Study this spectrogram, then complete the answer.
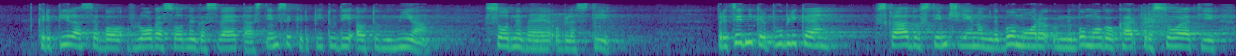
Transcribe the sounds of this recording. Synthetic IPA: kɾɛpiːlasɛbɔwloːɡasoːd̪nɛɡasʋɛːt̪ast̪eːmsɛkɾɛpiːt̪uːd̪iʔawt̪ɔnɔmiːja | soːd̪nɛʋɛjɛʔɔblast̪i | pɾɛt̪seːd̪nikɾɛpublikɛwsklaːd̪ust̪eːmt͡ʃleːnɔmnɛnɛbomoːɡəwkaɾpɾɛsoːjat̪i

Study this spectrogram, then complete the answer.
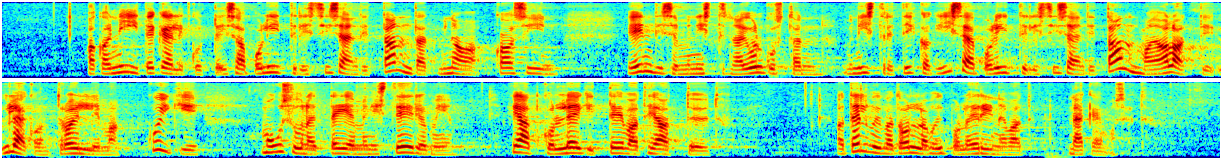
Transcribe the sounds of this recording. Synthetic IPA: ɑɡ̥ɑniːt̪e̞ɡ̥e̞likːˑult̪ːˑe̞jsɑːpo̞lʲiːt̪ːˑilist̪sise̞nd̪̥it̪ːɑnd̪̥ɑe̞t̪minɑkɑsiːne̞nd̪iseminist̪rinɑjulɡ̥ust̪ɑnminist̪rit̪ːikːɑɡ̥iise̞po̞lʲiːt̪ːˑilist̪ise̞nd̪it̪ˑːɑnd̪̥mɑjɑɑlɑt̪ːˑiʔyle̞ko̞nt̪ˑro̞lʲːimɑkujɡ̥i | mɑusune̞t̪ːe̞je̞minist̪e̞ːɾjumihe̞ɑd̪̥̚ko̞lːe̞ːɡid̪̥̚t̪ːe̞ːvɑd̪̥he̞ɑd̪̥t̪ːø̞ːd̪̥ | ɑt̪e̞lvɤjvɑd̪̥o̞lːɑvɤjbo̞lːɑe̞ɾine̞vɑd̪̥næɡ̥e̞muse̞d̪̥

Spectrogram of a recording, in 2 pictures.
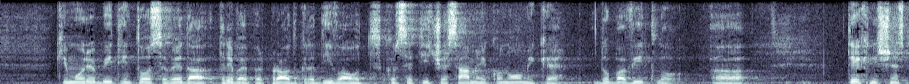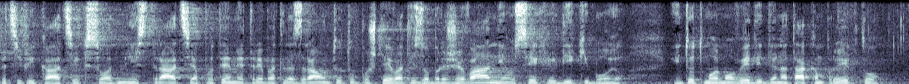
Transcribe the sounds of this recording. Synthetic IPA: kimoːɾɛjɔbit̪int̪oːsɛʋeːd̪at̪ɾeːbajɛpɾɛpɾawd̪ɡɾad̪iːʋaɔt̪kaɾsɛt̪iːt͡ʃɛsaːmɛːkɔnomikʰɛd̪ɔbaʋiːt̪lɔ | t̪exnit͡ʃnɛspɛsifikaːt̪sijɛki̥sɔad̪minist̪ɾaːt̪sijapɔt̪emjɛt̪ɾeːbat̪lɛzɾawnt̪ut̪upɔʃt̪eːʋat̪izɔbɾaʒɛʋaːnjɛwsexlud̪iːkiboːjɔ | int̪ut̪moːɾmɔʋeːd̪ɛt̪̚d̪anat̪aːkəmpɾɔjeːkt̪u

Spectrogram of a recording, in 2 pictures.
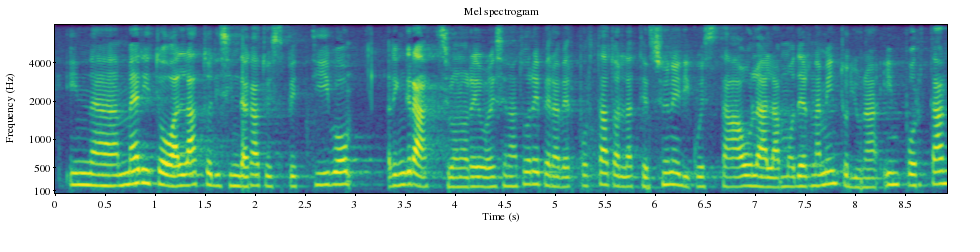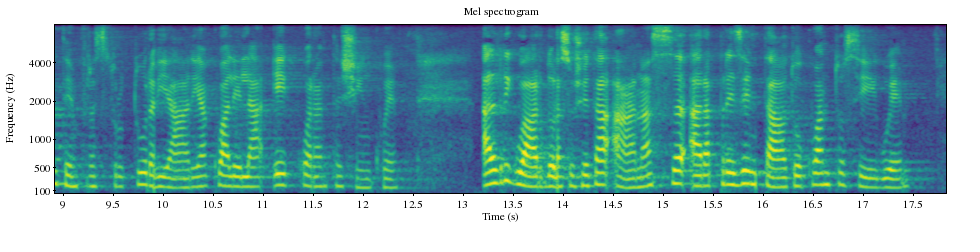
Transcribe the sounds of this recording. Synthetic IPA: inmɛːɾit̪oalːat̪ːod̪isind̪akaːt̪oespet̪ːiːvoriŋɡɾat̪sːjolonoɾeːvolesenat̪oːɾepeɾaverport̪aːt̪oalːat̪ːensjoːned̪ikwest̪aawlalamːod̪ernament̪od̪iunaʔimport̪ant̪eiɱfɾast̪ɾut̪ːuːɾaviaːɾjakwaːlelaekːwaɾant̪at͡ʃiŋkwe | alriɡward̪olasot͡ʃet̪aʔanasarːapːɾezent̪aːt̪okwant̪oseːɡwe

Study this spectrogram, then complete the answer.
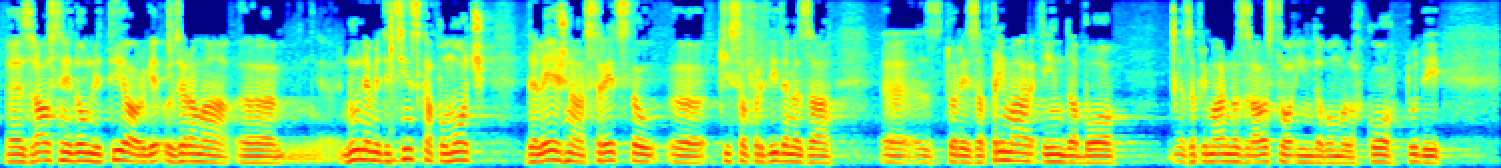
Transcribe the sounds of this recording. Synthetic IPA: zd̪ɾawst̪ʋɛnid̪omlɛt̪iːɛɾɡɔziːɾɔma | nujnamɛd̪it̪sinskapɔmoːt͡ʃ | d̪ɛleːʒnasɾeːt̪st̪ɛwkisɔpɾɛd̪ʋid̪ɛnaza | t̪oːɾɛjzapɾimaɾind̪abo | zapɾimaɾnɔzd̪ɾawst̪ʋɔʔind̪abomɔlaxkot̪uːd̪i

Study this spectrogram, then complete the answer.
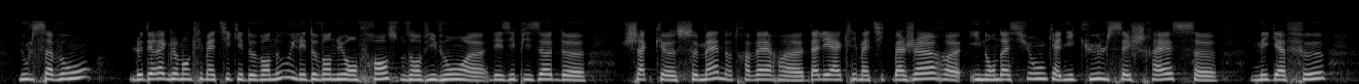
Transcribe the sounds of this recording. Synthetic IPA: nuləsavɔ̃ | ləd̪eʁɛɡləmɑ̃klimat̪ʰikɛd̪əvɑ̃nuilɛd̪əvɑ̃nuɑ̃fχɑ̃snuzɑ̃vivɔ̃ølezepizɔd̪ø | ʃaksəmɛnot̪χavɛʁød̪aleaklimat̪ʰikmaʒœʁinɔ̃d̪asjɔ̃kanikʲylsɛʃχɛsø | meɡafø

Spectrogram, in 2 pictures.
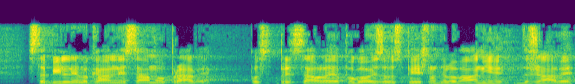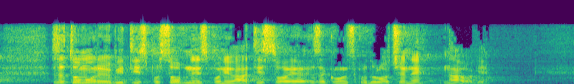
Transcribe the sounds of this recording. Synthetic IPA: st̪abilnɛlɔkaːlnɛsaːmɔupɾaːʋɛ | pɾɛt̪st̪aːwlʲajɔpɔɡɔjzauspeːʃnɔd̪ɛlɔʋaːnjɛd̪əɾʒaːʋɛ | zat̪oːmoːɾajɔbiːt̪ispɔsoːbnɛispɐwnʲjɛʋaːt̪isʋɔːjɛzakonskɔd̪ɔloːt͡ʃɛnɛna̰ːlɔɡɛ̰

